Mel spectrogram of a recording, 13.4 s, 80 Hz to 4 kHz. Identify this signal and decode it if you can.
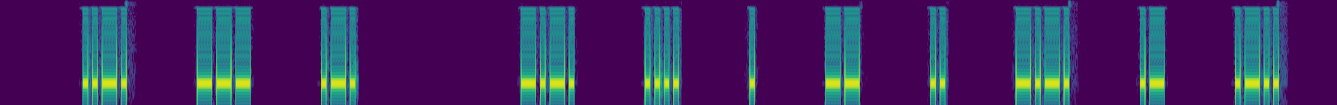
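Morse code, heard as a keyed tone, about 25 wpm, spaced as for 10 wpm, 550 Hz. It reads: FOR CHEMICAL
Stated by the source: Morse code sending of news headlines, speed 10.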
